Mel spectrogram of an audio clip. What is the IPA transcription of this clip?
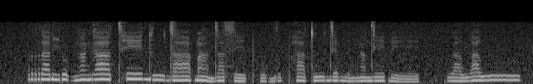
r a˦ ɾ i˨˦ ɾ o˨ ɡ ã˦ ɡ aː˦ tʰ eː˦ d uː˦ d aː˦ ɓ ã˦˨ d a˦ s eː˨ pʰ o˨ ɡ o˦ pʰ a˦˨ t uː˦ d ɛ˦ b ɛ˨ ŋ ã˦ d eː˦ ɓ eː˨ | kʷ aː˨ w a˦ w uː˦

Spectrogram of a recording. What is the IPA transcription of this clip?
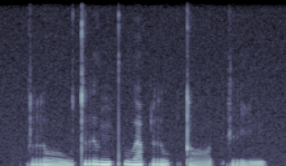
k r oː˩˦ w t r ɯ˧ ŋ pʰ u˧ a̯ p r u˨˩ k̚ t ɔː˨˩ t̚ k r i˧ n

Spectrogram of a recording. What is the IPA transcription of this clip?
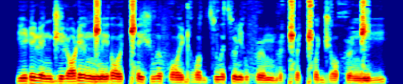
i ɽ i ɭ e n d͡ʒ i ɭ ɔ ɽ e ə̯ ŋ͡ǁ e ɾ ɔ ə̯ ǁ e ʃ u ə̯ f ɔ ɪ̯ ɖʱ ɔ d t͡s u ə̯ t͡s u ɳ i ʊ̯ f ə˞ m b ə˞ ǁ ə˞ ǁ ɔ d͡ʒ ɔ x ə˞ ŋ͡ǁ i

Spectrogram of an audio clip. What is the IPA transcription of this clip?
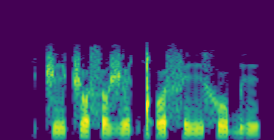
t͡ʃ i t͡ʃ o s o ʒ ɪ ǃʼ ʊ s i x u ɓ i

